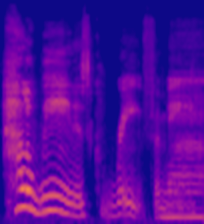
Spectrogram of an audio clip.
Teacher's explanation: uses a long /iː/ sound in the word 'halloween'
